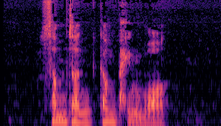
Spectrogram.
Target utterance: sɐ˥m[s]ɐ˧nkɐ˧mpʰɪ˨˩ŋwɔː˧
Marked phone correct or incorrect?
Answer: incorrect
